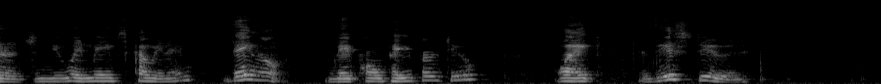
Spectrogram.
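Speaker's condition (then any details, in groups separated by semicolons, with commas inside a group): Cerebral palsy; speech affected by cerebral palsy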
